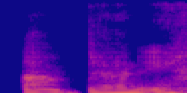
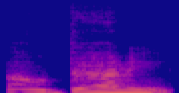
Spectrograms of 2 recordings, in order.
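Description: First: Soft, hushed mock teacher sigh; imitating teacher. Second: Soft hushed mock teacher voice; imitating teacher. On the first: Student recalling teacher's sigh at his paper, soft mock voice. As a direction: breathe his name like a disappointed teacher. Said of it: "she was like". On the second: Student mimicking teacher's sigh at his paper, soft mock voice. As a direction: sigh the name gently. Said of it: "that's not her voice".

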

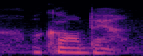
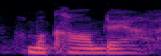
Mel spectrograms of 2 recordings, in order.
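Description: First: Whispering to settle himself; hushed whisper to himself; whispered calm down. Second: Calming down. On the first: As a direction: breathe it out unvoiced. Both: Real, not acted.

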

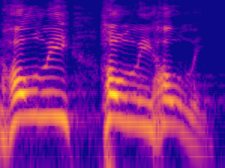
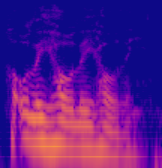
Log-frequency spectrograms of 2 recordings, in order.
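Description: First: HOLY, HOLY punched high and loud, the last "holy" dropping away; emphatic repetition. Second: Low, very soft "Holy, holy, holy", sinking at the end; hushed reverence. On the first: Shown as a demonstration. Preacher showing how heaven emphasizes one word, emphatic "Holy, holy, holy". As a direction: cry out "Holy, holy" for maximum emphasis, then fall. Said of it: "the ultimate way to try to make your point". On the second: Acted. Preacher voicing worship before God, hushed "Holy, holy, holy". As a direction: murmur "Holy, holy, holy" in awe.

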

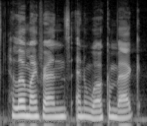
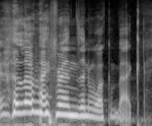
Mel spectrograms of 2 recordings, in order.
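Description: First: Holding back a laugh; fighting off giggles; trying not to laugh. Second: Said in the usual way. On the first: Real, not acted. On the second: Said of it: "You're making me nervous".

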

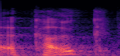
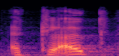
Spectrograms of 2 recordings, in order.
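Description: First: "coke" said for "cloak", dropping the l; quick stumble, "a coke" instead of "a cloak"; slip of the tongue. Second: Said in the usual way. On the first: Shown as a demonstration. Teacher stumbles on the word for a coat, "coke" without the l.

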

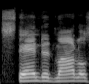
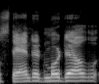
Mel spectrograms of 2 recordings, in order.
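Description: First: Standard model with "MAH-dul"; English-style pronunciation. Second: Standard model with model as "mor-DELL"; German-style pronunciation. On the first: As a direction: say model in standard model the everyday English way, short ending. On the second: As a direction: say model in standard model with a long first vowel and "dell" ending. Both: Shown as a demonstration. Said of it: "give me some clarity on that".

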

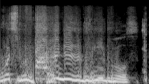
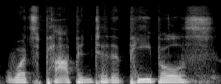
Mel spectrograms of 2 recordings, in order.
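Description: First: Higher, louder, pumped-up greeting; hyped greeting. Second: Slow, limp, low-energy greeting; lifeless greeting. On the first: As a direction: shout it out with real energy. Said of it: "it's a little bit better". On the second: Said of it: "that was so dookie". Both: Real, not acted.

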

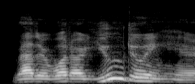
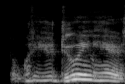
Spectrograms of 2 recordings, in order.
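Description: First: YOU punched in a turned-back question; stress on YOU. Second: Said in the usual way. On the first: Acted. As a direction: throw the question back, leaning hard on YOU. Robert turns her question back.

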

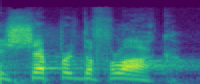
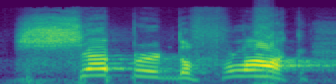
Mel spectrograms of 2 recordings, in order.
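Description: First: Said in the usual way. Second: Loud slow proclamation; emphatic. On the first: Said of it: "Everyone say". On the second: Acted. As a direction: ring out flock. Preacher repeats verse.

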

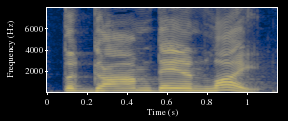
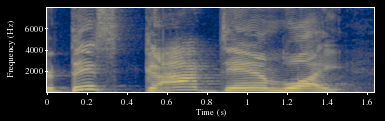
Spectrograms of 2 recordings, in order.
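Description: First: Put-on child proudly repeating the swear, slowly; slow mock curse. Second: Drawn-out, fed-up grumble; a slow, weary retold swear; dad's slow exasperated curse. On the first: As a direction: kid repeating the curse, laughing. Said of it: "He says". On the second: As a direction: drag out the curse, slowly. Dad cursing again, slowed.

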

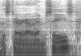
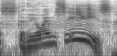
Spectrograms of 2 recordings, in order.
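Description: First: Said in the usual way. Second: Put-on high, drawn-out Welsh accent. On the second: Quiz host giving an answer, in a Welsh accent. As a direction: put on a Welsh accent with a long rising-falling ending. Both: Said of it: "I do that in a Welsh accent".

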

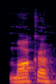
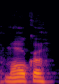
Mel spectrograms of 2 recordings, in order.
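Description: First: "mocha" with an open "mock" first syllable; trying out pronunciation. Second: "mocha" with a long "more" first syllable; alternative pronunciation. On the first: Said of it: "pronounce stuff". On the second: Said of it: "you're phonetically saying it". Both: Shown as a demonstration.

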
